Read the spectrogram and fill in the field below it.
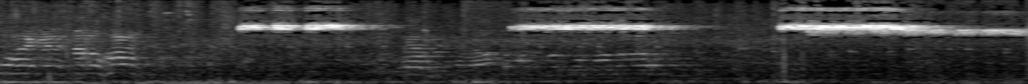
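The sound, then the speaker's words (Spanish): Three long, shrill whistle blasts sound in succession, each held for about a second, with raised voices calling out between and beneath them in a noisy outdoor setting; Civil Protection, Local Police and Guardia Civil blow whistles to warn residents as an evacuation begins in a neighbourhood of Gran Canaria, Canary Islands. “Protección Civil, la Policía Local y la Guardia Civil hacen sonar sus silbatos para avisar a los vecinos.”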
